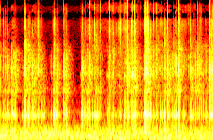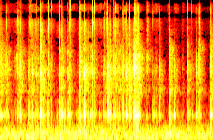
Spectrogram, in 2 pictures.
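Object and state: Green plastic training cone tapped with nails.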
